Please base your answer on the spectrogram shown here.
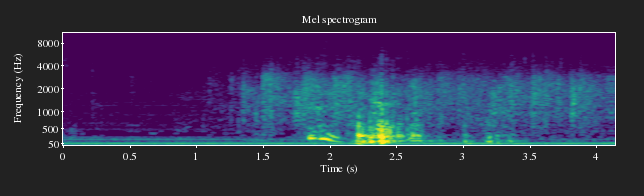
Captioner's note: applause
